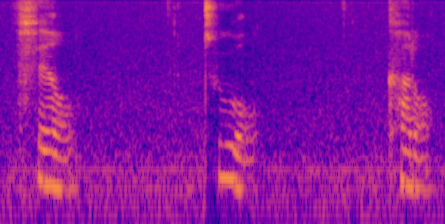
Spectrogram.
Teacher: In the vowel-like sound, the tongue fattens up towards the middle and raises slightly as the lips round a bit. In the second half of the dark L sound, the tongue moves forward.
